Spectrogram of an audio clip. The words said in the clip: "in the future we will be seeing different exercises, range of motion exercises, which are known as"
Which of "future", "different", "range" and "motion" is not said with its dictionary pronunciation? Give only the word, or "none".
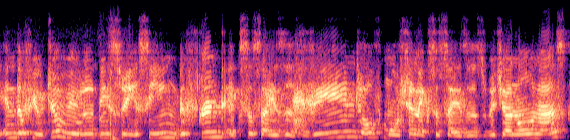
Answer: none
